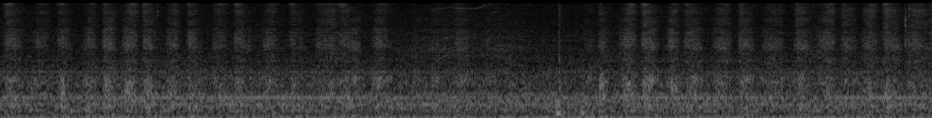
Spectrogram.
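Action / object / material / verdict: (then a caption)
scrape / pencil on paper sketchpad page / paper / none. A pencil scratches and shades in small strokes on the page of a spiral-bound paper sketchpad lying flat. It makes a quiet, steady, dry rasping with rapid, evenly repeated short strokes that carry a bright, papery hiss, over a faint constant hum.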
